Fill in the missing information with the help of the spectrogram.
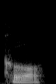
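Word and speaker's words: Kühl: K-U-H-L. – Yeah, it's pronounced cool.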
